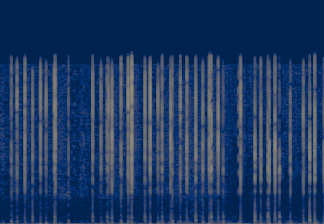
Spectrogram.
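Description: Long orange nails rapidly tap and scratch a glossy blue ceramic bowl sitting upside down and hollow. The result is a dense stream of quick, dry clicks with bright ticking tops and a soft low thump beneath, each dying away almost instantly with no ringing.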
